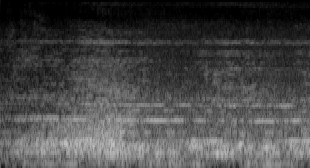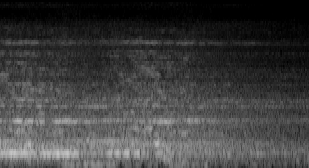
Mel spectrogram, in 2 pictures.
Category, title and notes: Sound effects > Vehicles
city tram
A tram driving by
tram, tramway, transportation, vehicle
